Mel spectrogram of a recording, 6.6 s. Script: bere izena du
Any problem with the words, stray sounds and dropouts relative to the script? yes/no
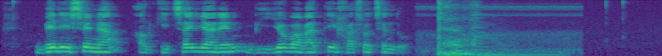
yes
